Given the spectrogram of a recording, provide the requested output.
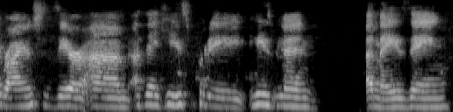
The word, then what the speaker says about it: Shazier: and I know I'm going to say his name wrong, so Ryan, bear with me. I'm sorry. I believe his last name is Shazier.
